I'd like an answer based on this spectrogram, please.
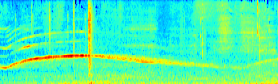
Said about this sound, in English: Here comes an ambulance.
